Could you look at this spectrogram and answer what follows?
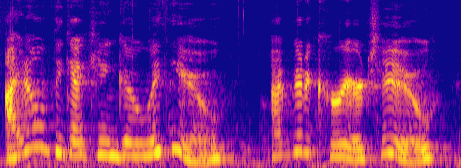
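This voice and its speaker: A woman's voice: a little high, very animated, normal speed, sharp tone, slight background noise. Middle-aged brainy wife, acted by a woman, faint ambience. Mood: earnest, proud. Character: brainy working wife and worried mother, proud, teasing. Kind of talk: audio drama acting.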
